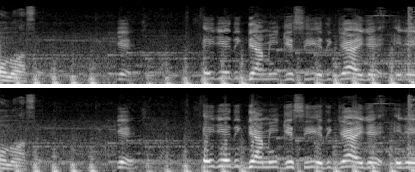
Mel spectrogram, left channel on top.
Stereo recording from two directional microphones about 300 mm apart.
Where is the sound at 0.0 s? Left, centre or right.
Centre.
